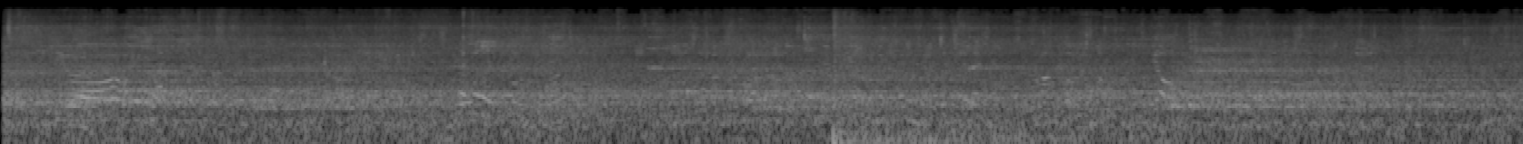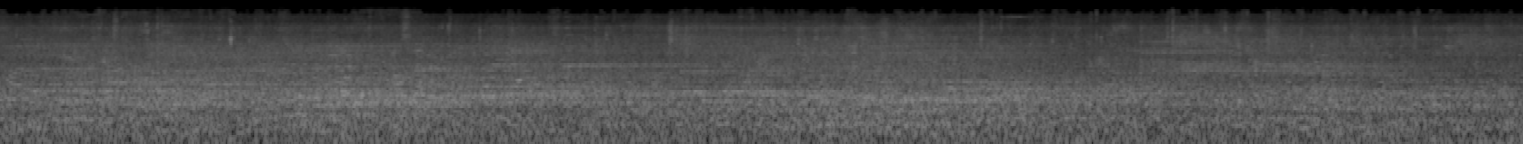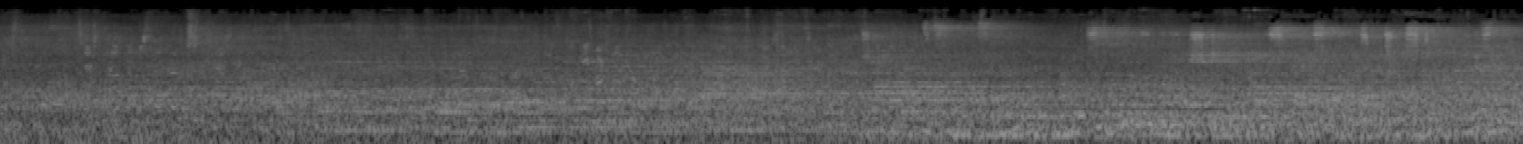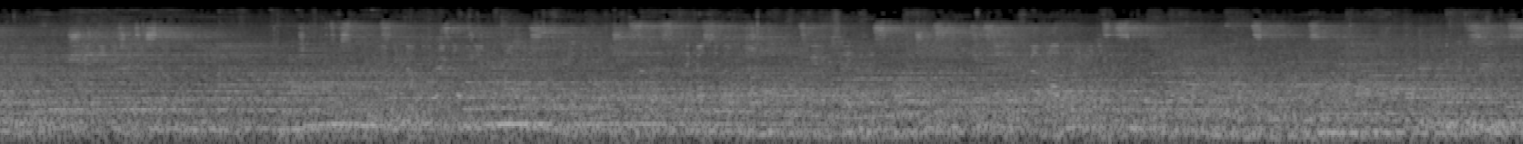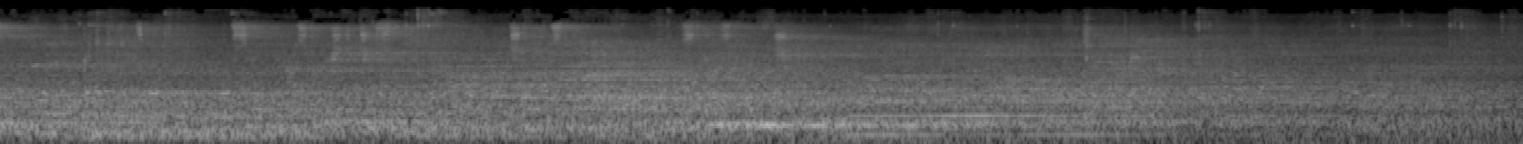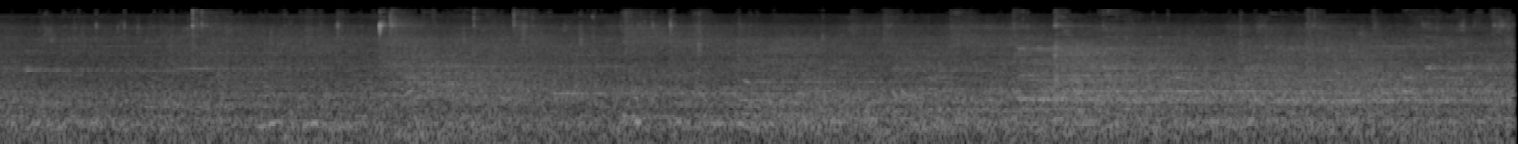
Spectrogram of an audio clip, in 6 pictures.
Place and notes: I hope that the main station hall will keep its Psychic powers even after the full scale remodel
